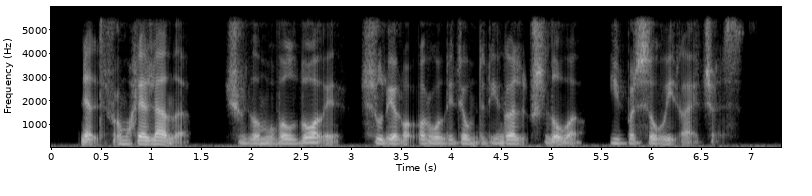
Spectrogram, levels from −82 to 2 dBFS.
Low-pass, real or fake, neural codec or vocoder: 5.4 kHz; fake; autoencoder, 22.05 kHz, a latent of 192 numbers a frame, VITS, trained on many speakers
